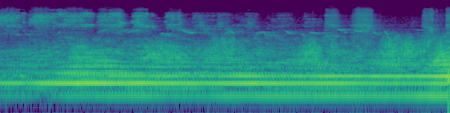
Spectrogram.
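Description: Common starling nestlings begging from inside a tree-hole nest: a rapid run of high, raspy calls repeated a few times a second, with short chirps. A steady low engine hum runs under them and is the loudest sound.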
